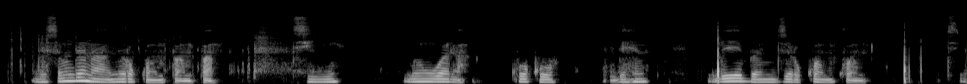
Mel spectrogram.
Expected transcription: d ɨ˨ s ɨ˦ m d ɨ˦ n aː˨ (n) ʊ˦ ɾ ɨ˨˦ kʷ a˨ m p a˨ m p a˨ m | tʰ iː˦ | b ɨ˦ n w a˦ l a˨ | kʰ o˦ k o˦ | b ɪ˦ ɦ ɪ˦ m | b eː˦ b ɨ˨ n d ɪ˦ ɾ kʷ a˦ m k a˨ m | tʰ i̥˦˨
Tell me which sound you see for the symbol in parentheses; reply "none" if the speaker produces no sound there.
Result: n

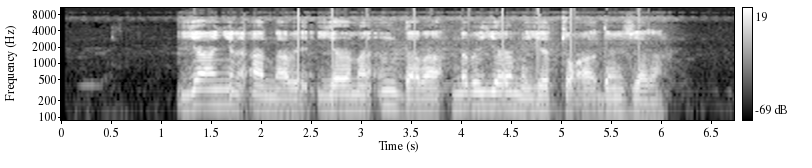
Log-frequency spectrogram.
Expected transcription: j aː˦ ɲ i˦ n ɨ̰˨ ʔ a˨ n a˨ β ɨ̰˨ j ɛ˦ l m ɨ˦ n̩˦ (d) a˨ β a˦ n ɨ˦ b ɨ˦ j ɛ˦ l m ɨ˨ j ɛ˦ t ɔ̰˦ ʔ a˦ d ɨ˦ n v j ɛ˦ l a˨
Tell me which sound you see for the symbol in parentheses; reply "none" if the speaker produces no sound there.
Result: d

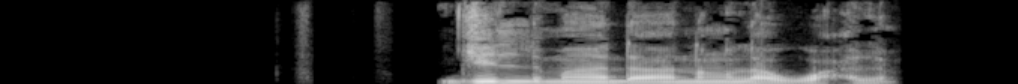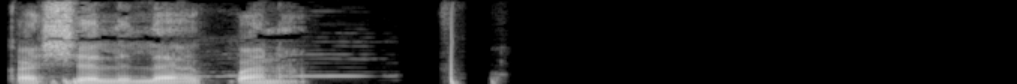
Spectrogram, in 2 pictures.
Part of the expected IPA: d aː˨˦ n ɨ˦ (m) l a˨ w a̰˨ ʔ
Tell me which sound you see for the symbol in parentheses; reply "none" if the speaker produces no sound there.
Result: ŋ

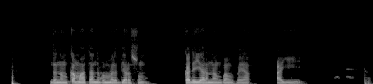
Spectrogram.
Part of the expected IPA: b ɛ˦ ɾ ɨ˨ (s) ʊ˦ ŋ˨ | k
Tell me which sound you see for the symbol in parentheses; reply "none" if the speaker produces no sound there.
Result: s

